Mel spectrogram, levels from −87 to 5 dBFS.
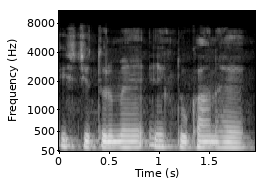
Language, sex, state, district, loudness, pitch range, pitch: Hindi, male, Jharkhand, Deoghar, -14 LUFS, 125-140 Hz, 130 Hz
